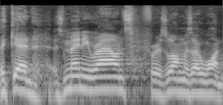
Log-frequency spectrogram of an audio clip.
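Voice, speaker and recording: At a fairly slow pace, a man talks with ordinary pitch variation over light background noise. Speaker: boxing coach. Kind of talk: tutorial. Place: gym.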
